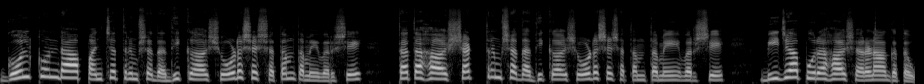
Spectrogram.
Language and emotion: Sanskrit, neutral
